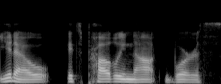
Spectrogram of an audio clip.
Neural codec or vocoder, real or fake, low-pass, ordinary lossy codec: codec, 24 kHz, 0.9 kbps, WavTokenizer, small release; fake; 7.2 kHz; Opus, 24 kbps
